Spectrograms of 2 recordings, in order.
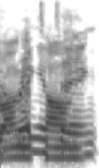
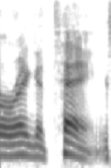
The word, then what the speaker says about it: orangutan: Yeah, we do need to have the orangutang or orangutan. By the way, I did look up on YouTube the correct pronunciation and it said you could say orangutan or orangutang.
